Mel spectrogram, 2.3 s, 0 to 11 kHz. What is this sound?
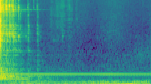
Sound effects > Other mechanisms, engines, machines
Woodshop Foley-004
bam, bang, boom, bop, crackle, foley, fx, knock, little, metal, oneshot, perc, percussion, pop, rustle, sfx, shop, sound, strike, thud, tink, tools, wood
